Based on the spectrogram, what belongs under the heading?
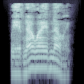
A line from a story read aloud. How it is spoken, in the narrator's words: Sheila responded in her usual calm voice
